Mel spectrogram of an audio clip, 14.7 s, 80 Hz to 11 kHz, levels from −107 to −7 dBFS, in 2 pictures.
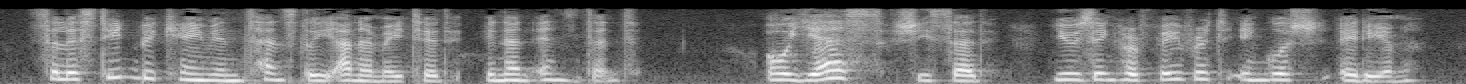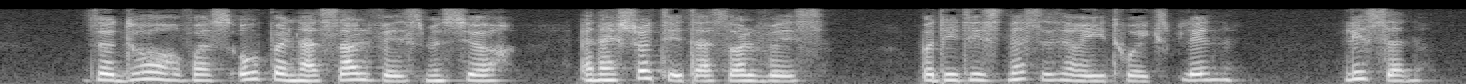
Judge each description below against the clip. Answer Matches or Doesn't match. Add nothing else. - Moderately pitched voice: Doesn't match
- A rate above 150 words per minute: Doesn't match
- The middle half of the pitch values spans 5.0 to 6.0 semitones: Doesn't match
